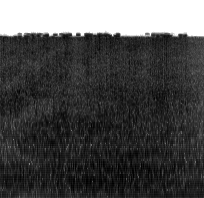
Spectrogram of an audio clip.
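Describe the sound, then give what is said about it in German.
A loud, rumbling old tractor engine, a steady throaty drone with a slight swell as it passes, with no talking. “Was war denn das für ein Oldschool-Traktor?”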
